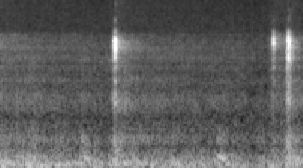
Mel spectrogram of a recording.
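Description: Near silence with faint computer mouse clicks: one a little under a second in, then two in quick succession near the end.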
